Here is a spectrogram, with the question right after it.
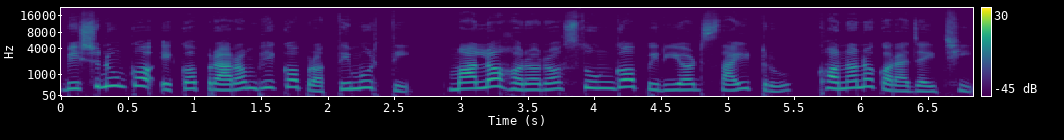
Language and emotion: Odia, neutral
